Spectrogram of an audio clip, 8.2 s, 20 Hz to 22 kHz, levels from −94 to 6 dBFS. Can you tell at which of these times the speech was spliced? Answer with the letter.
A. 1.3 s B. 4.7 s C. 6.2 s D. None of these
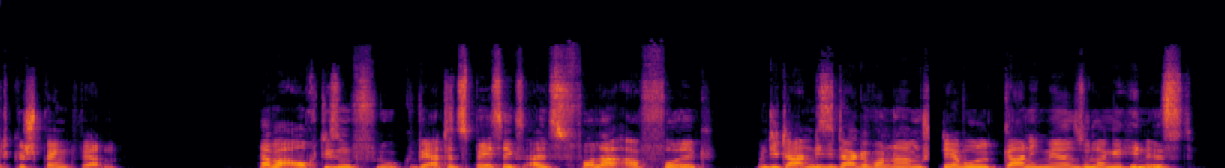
C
